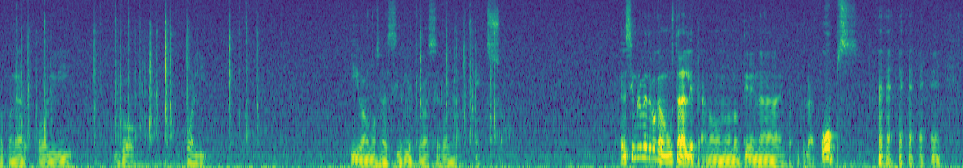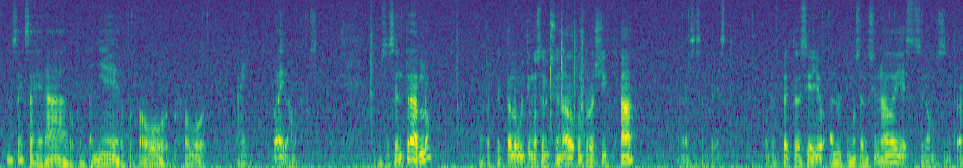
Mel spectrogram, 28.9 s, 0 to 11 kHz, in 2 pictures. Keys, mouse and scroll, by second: 0.0-2.9 typing, 3.5 shift+Home, 5.4 click, 6.4-7.5 typing, 9.7 click, 11.4 click, 13.2 click, 14.3 click, 16.3 click, 17.4 click, 19.0 click, 20.3 shift+click, 23.0 ctrl+shift+a, 24.6 click, 25.6 click, 26.7 click, 27.7 click, 28.1 click.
